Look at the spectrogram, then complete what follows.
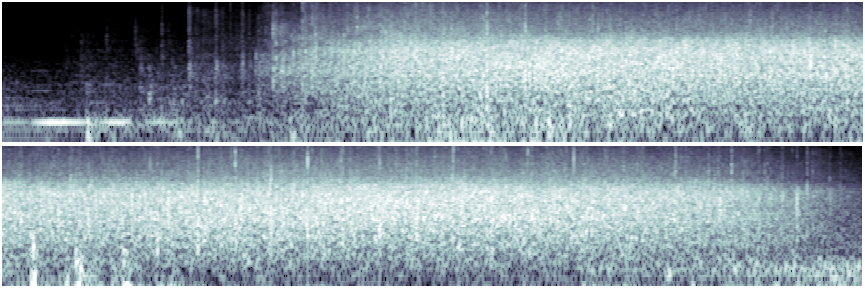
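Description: Concert hall audience applauding to welcome the conductor before the performance; the applause swells in a couple of seconds in, holds steady, and dies away near the end.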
